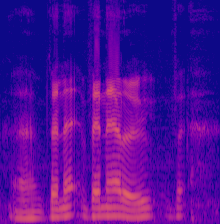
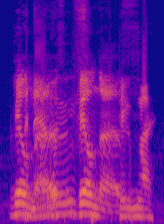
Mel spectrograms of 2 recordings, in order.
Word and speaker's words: Villeneuve: Venelu. How do you say that? Well, I don't know. Without reading it, I can't really tell you. Villeneuve.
